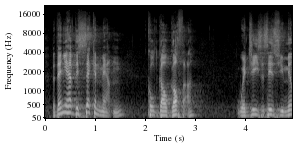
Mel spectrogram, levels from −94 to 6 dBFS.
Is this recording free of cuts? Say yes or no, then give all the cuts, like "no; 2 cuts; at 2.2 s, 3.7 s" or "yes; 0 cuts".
no; 1 cut; at 1.9 s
